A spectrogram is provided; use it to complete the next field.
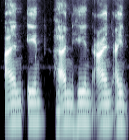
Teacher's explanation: sini adalah hukum nun mati tanwin ketem huruf Idhar betul Jadi dibacanya innya jelas apa adanya tanpa ditekan tanpa ditahan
